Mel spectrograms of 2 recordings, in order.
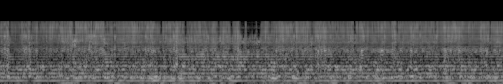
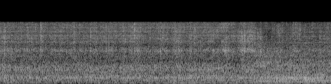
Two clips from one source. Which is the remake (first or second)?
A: first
